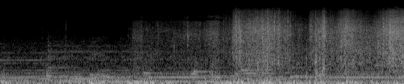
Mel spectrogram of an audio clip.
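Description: Background music with steady held notes. About a second in, a rustling crunch of footsteps through dry fallen leaves joins it and grows louder, becoming the loudest sound from about halfway through.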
